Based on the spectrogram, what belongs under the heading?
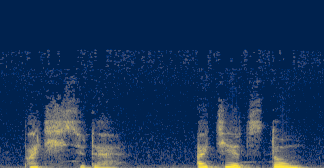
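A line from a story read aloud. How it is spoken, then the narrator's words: Whispered. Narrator (Russian): прошептала она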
